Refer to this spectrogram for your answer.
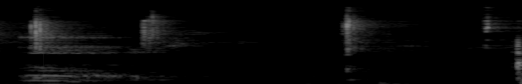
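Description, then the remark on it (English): Several sharp plastic clicks and clacks as dice, including six-sided and ten-sided dice, are set out on a table for a game, coming in short irregular bursts with faint background murmur between them. “Okay, I'm just gonna put dice for taking if you need it.”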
